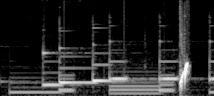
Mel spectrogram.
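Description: Light background music played on keyboard, with stepping melody notes over held bass notes. Near the end a short pop-like sound effect sweeps quickly up in pitch, the loudest moment, as a caption pops up.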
